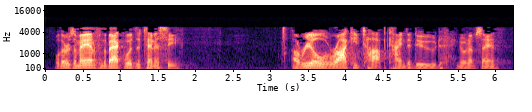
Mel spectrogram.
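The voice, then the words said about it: Put-on country twang accent. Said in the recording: “You like my twang there? I practiced that a couple times.”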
